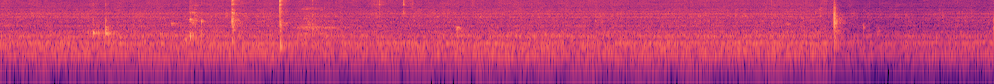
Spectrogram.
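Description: Home aquarium water bubbling steadily, with a few light clicks about a second in and one sharper click near the end.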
